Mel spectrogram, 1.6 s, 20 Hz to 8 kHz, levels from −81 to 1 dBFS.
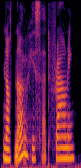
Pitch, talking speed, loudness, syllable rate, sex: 205 Hz, 185 wpm, -19 LUFS, 4.2 syllables/s, female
